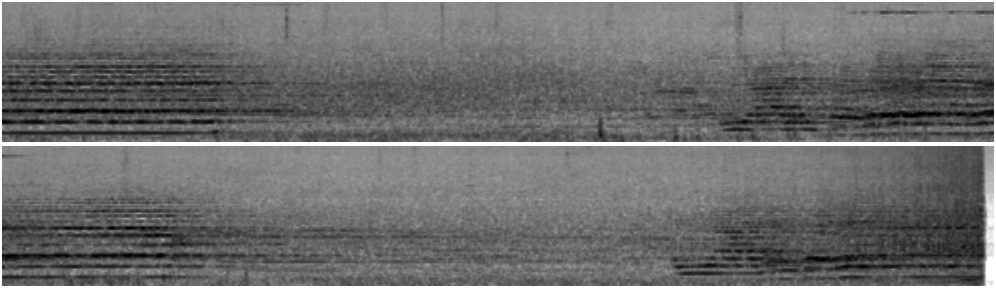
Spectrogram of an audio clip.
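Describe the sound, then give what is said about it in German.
An amplified muezzin chants the call to prayer, heard five times daily: long, sustained, melodic vocal phrases that waver in pitch, separated by brief pauses, over a constant background hum. “Dann ruft der Muezzin fünfmal am Tag zum Gebet und das hört sich so an.”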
